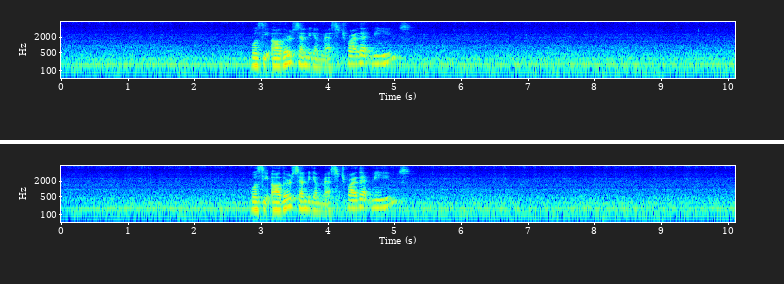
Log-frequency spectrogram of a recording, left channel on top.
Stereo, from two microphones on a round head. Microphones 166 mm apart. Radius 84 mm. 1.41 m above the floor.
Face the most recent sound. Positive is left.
turn(degrees=-55)  # may be behind; listen again after turning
